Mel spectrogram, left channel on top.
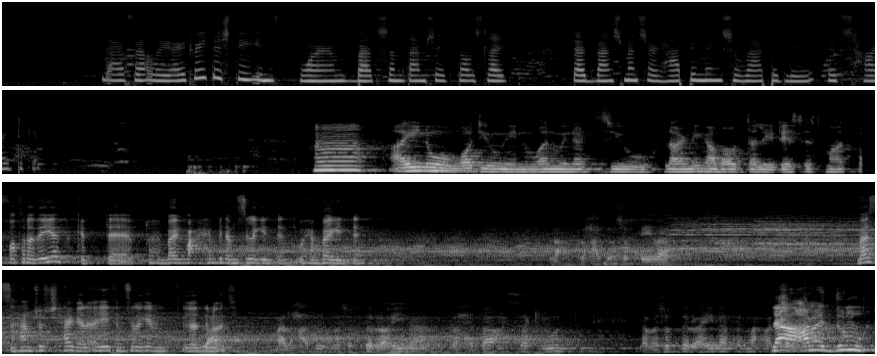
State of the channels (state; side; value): different; both; correlation -0.01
